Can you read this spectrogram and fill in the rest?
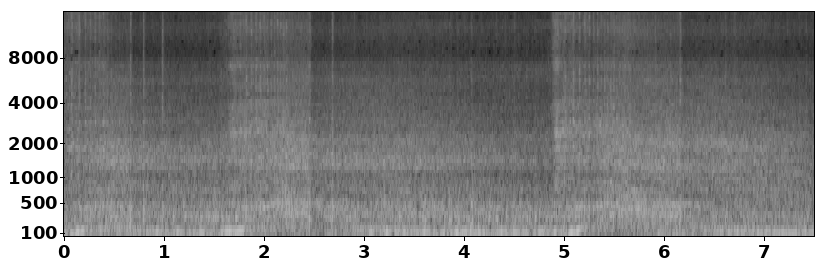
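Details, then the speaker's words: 1980 GMC truck V8 after a tune-up with a new MSD HEI distributor and retimed ignition, idle set to about 700 rpm: revs climb and fall cleanly with no stumble; healthy motor, far better than before. "Woo! That is a healthy motor. Oh yeah. Oh, that sounds so much better. That's a million times better."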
